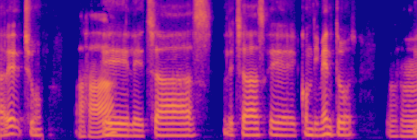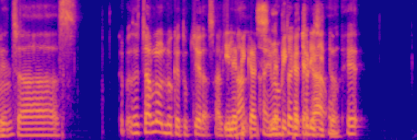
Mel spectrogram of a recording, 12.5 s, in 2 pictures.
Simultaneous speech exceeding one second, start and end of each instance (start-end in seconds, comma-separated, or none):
9.6-11.4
